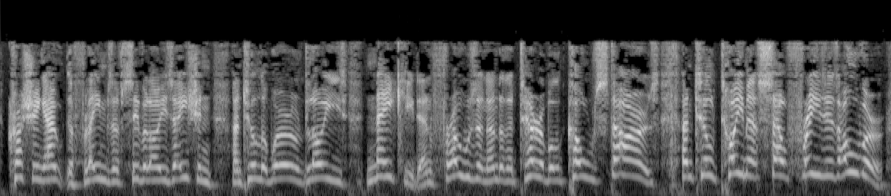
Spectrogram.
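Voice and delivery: mounting doom. A narrator's reading. Nigel building doom tale.

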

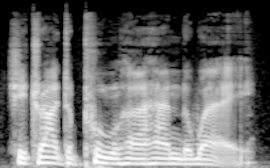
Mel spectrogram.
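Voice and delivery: usual speaking voice

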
